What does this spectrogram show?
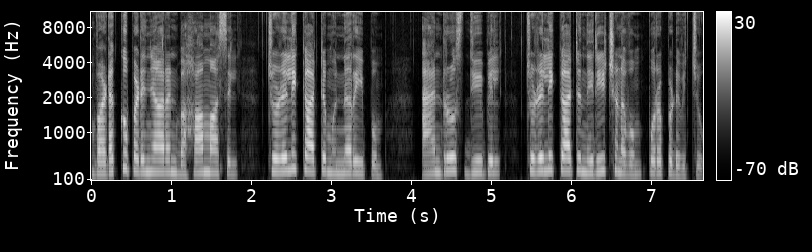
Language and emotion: Malayalam, neutral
